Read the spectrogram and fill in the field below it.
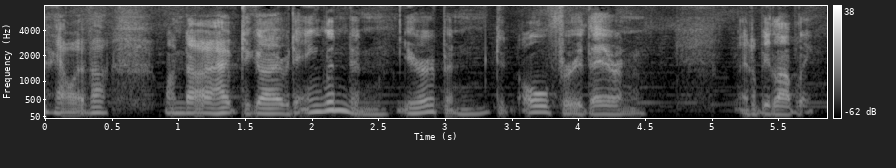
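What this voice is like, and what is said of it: Australian accent. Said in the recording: “as you can hear from my accent, I'm in Australia”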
